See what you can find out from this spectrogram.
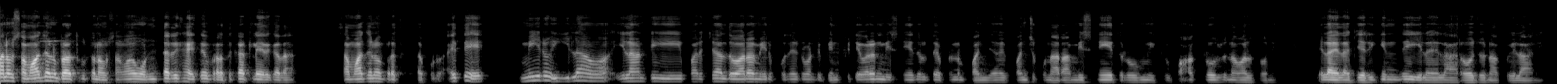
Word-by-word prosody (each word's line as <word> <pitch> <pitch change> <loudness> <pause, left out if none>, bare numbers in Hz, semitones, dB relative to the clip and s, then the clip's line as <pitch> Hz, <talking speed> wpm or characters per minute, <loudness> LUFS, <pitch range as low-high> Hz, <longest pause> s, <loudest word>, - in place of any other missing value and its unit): మనం 170 0 +10
సమాజంలో 170 +1 +9
బ్రతుకుతున్నాం. 130 -4 +5
సమాజం 125 +2 +2
ఒంటరిగా 140 +4 +2
అయితే 130 +4 -2
బ్రతకట్లేదు 120 -3 +2
కదా. 105 - 0 0.5
సమాజంలో 130 +4 +3
బ్రతకటప్పుడు - - -8
అయితే 155 -3 0 0.6
మీరు 195 +2 0 0.2
ఇలా 180 - -2 0.4
ఇలాంటి 150 0 -2 0.3
పరిచయాల 135 +2 -4
ద్వారా 125 +1 +5
మీరు 120 - -7
పొందినటువంటి 120 -1 -12
బెనిఫిట్ 105 +2 -14
ఎవరైనా 120 +1 -1
మీ - - -10
స్నేహితులతో 110 +1 -12
ఎప్పుడైనా 110 0 -15
పంచ్ 100 0 -7 0.3
పంచుకున్నారా? 105 -1 -6
మీ 105 - -7
స్నేహితులు 105 -1 -5 0.2
మీకు 100 - -18 0.2
బాగా - - -7
క్లోజ్ 110 0 -6
ఉన్న 105 -1 -7
వాళ్ళతోని 100 -1 -10 0.5
ఇలా 110 -1 +7
ఇలా 105 - 0
జరిగింది 115 +2 -4
ఇలా 105 0 -5
ఇలా 105 -1 -7
ఆ - - -24
రోజు 105 0 -2
నాకు 95 - -13
ఇలా 95 -1 -5
అని. 185 - -27
115 Hz, 160 wpm, -25 LUFS, 105-135 Hz, 0.6 s, మనం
